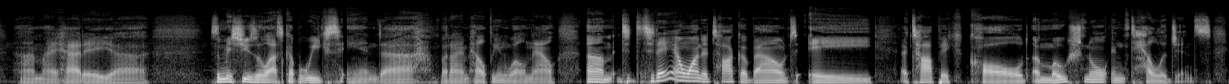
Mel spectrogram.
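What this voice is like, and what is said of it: Raspy voice. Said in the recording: “forgive my voice a little bit. It's a little bit raspy.”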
